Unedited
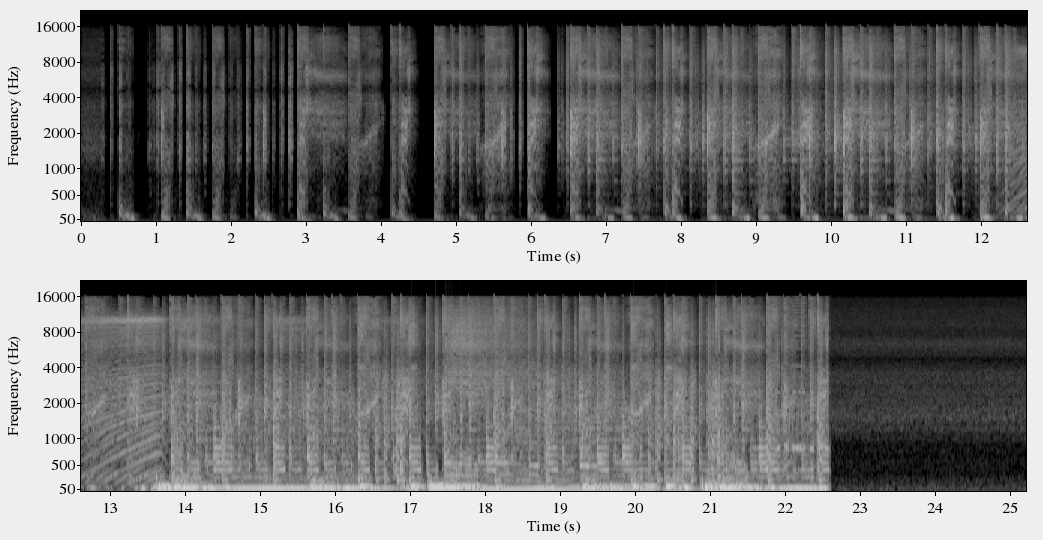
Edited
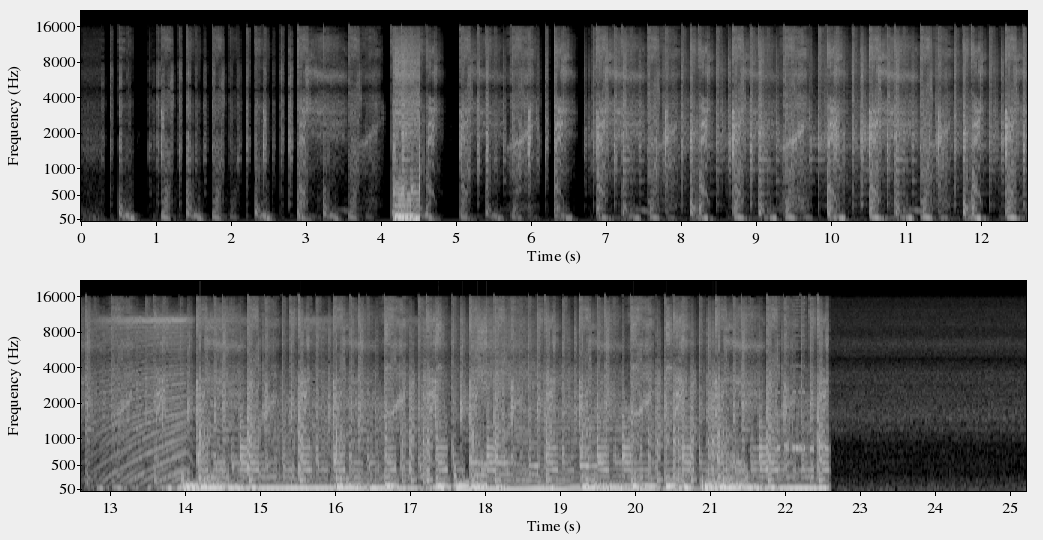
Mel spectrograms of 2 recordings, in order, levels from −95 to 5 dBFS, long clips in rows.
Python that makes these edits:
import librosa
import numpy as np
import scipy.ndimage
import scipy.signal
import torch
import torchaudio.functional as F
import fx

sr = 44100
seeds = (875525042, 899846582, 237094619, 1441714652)

y = fx.edit(x, sr, fx.move(start_s=17.66, length_s=0.35, to_s=4.16), tone=tone)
